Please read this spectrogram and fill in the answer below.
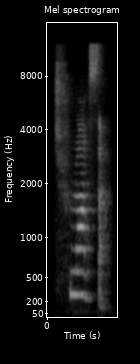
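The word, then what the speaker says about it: Treasa: Teresa becomes Trasa in Irish.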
